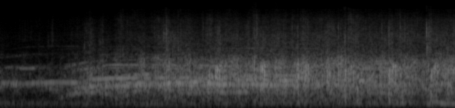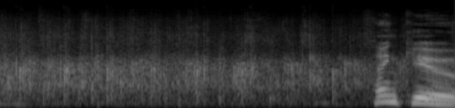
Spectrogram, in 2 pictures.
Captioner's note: applause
